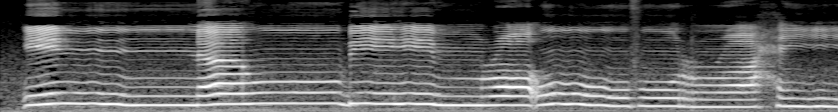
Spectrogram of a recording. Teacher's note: Bihim, mim ada sukun, jelaskan mim izhar syafawi. Ra baca dengan tebal, ra baris atas, bacaan ra-nya tebal.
